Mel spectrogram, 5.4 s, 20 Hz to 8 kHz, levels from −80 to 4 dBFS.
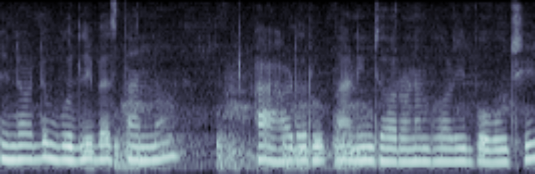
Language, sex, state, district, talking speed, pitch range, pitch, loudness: Odia, female, Odisha, Khordha, 100 wpm, 170-195 Hz, 180 Hz, -14 LUFS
